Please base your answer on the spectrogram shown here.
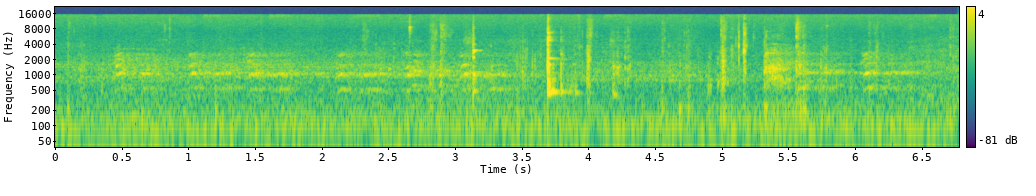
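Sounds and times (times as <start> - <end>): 
steady outdoor hush: 0.0 - 6.7
several neighborhood dogs barking: 0.4 - 4.0, 5.4 - 6.6.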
